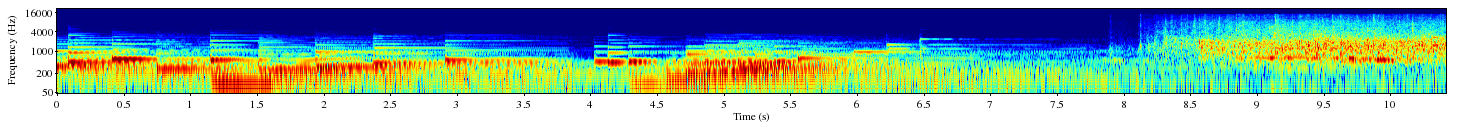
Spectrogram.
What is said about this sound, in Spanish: Aplaudo junto a los que aplauden.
